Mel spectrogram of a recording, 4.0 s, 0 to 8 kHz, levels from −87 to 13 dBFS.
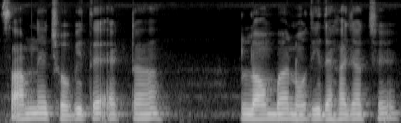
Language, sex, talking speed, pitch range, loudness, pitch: Bengali, male, 105 wpm, 120-130 Hz, -19 LUFS, 120 Hz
